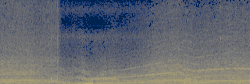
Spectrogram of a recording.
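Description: Simulated car engine in a driving game held at full throttle, a steady loud drone climbing in pitch through the gears, with one clear drop and re-climb partway through and no talking over it.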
